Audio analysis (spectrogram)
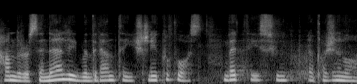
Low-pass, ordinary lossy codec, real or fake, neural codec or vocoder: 10.8 kHz; MP3, 96 kbps; fake; codec, 16 kHz in and 24 kHz out, 0.6 kbps, FocalCodec, streaming, 2048 codes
